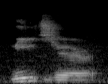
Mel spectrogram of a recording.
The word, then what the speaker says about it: visual: Cái âm s này nó thường, s này nó thường biến đổi thành z.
